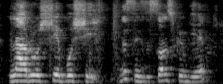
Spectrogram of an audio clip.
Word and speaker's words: La Roche: the second one is la rohoshi it is recommended by dermatologists as the name implies you can obviously tell it's a french word i tried pronouncing it let me try again la roche this is the sunscreen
